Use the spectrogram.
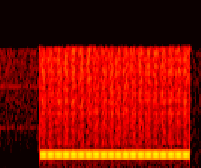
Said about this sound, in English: I don't know why our phone is ringing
